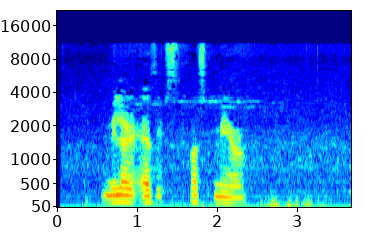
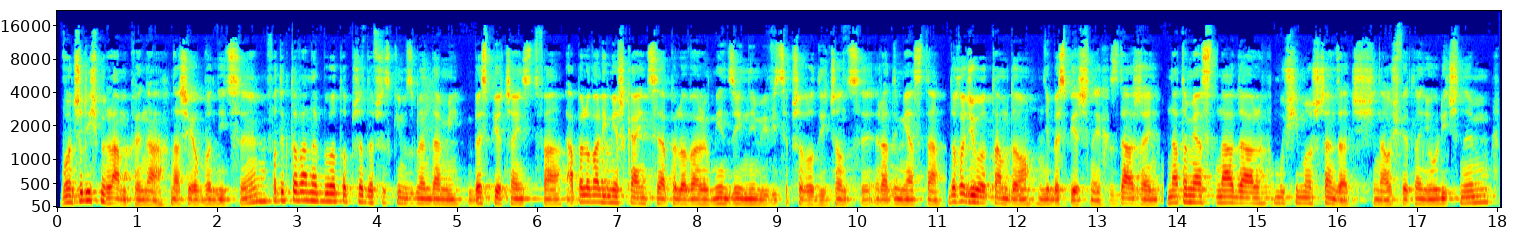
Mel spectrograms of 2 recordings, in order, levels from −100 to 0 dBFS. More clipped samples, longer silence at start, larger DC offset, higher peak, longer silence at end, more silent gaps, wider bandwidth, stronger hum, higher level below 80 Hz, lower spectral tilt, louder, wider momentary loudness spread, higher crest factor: neither; first, 0.35 s vs 0.05 s; neither; second, -12 dBFS vs 0 dBFS; first, 0.5 s vs 0.05 s; neither; second, 11.5 kHz vs 15.5 kHz; neither; about the same, -54 dBFS vs -50 dBFS; about the same, -6 dB/octave vs -5 dB/octave; second, -30 LUFS vs -16 LUFS; first, 24 LU vs 6 LU; about the same, 20 dB vs 16 dB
